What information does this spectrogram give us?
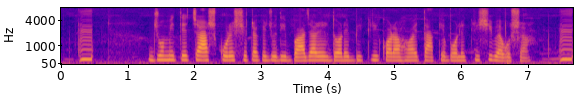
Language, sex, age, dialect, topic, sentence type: Bengali, female, 18-24, Northern/Varendri, agriculture, statement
